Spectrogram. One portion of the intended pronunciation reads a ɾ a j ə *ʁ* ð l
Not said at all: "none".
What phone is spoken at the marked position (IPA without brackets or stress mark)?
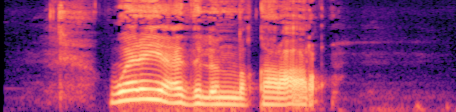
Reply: ʕ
